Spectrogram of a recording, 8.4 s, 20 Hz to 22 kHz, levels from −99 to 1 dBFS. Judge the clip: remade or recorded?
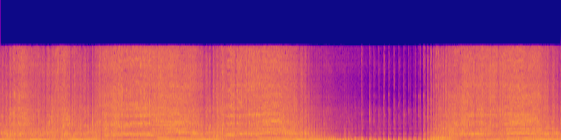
remade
